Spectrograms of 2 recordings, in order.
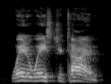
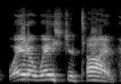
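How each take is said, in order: First: Said in the usual way. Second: Laughing through the words; giggling while repeating it. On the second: Shown as a demonstration.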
